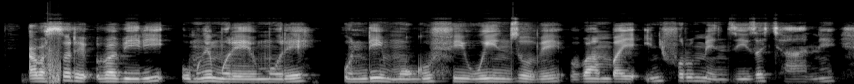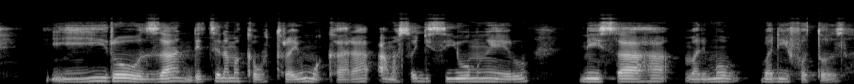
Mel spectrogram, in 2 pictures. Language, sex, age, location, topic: Kinyarwanda, male, 18-24, Musanze, government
